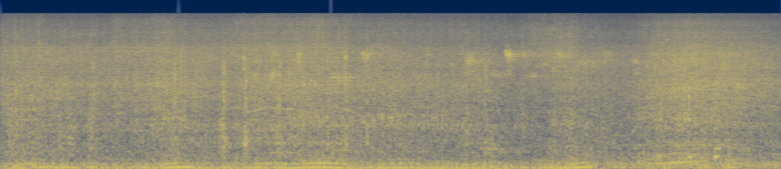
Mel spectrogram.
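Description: Classic Range Rover's engine working under load as it crawls over steep ruts, its pitch rising and falling with the throttle. It eases off about six seconds in.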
